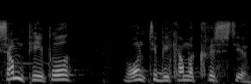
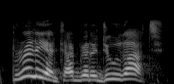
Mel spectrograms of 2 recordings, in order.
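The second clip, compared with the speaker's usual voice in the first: delighted; 4 semitones higher, 9 dB louder than usual. Acted. Tumba delighted.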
